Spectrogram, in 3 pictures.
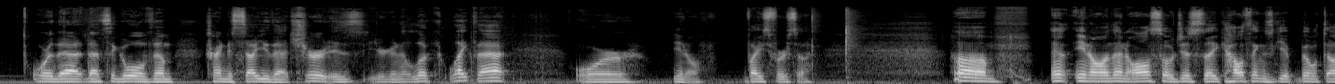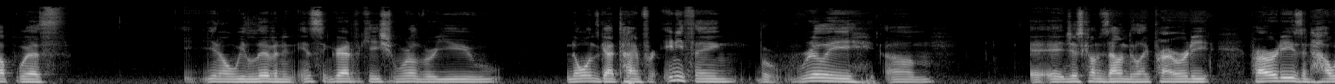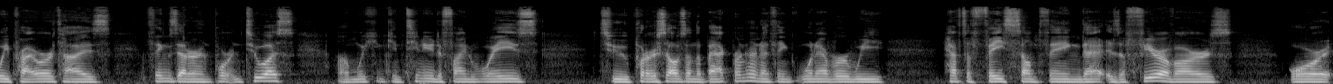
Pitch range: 120-135 Hz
